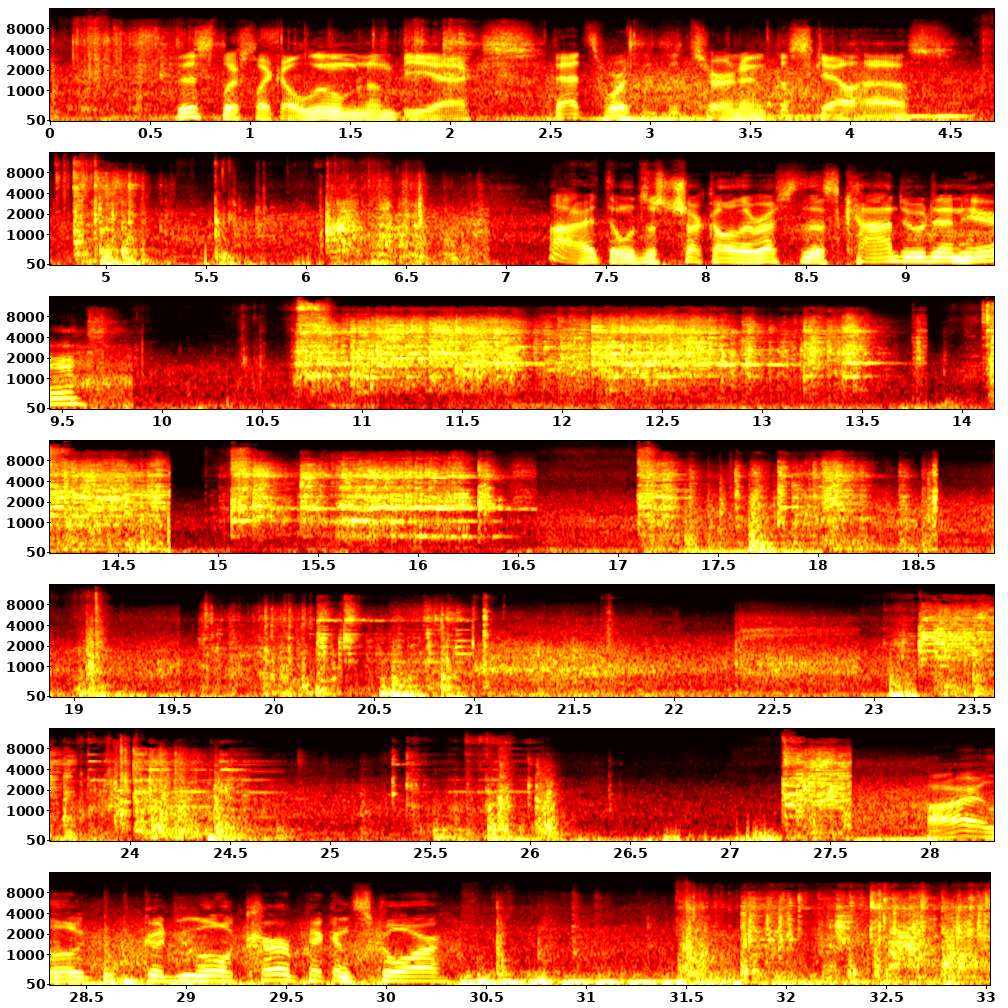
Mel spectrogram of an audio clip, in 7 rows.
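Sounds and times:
metal conduit clattering and ringing: 19.6s - 21.2s, 23.0s - 26.3s.

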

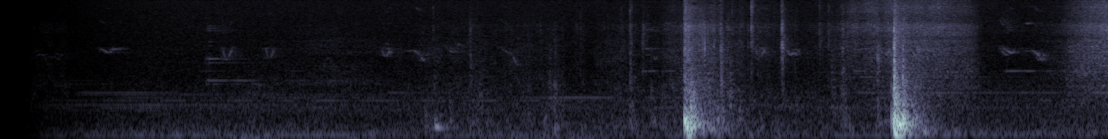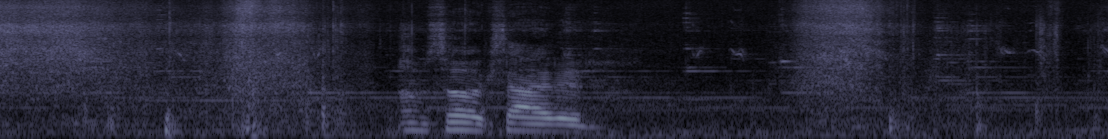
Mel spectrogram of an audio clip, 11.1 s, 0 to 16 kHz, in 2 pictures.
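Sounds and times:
hands slapping cardboard box: 3.4s - 3.8s, 4.4s - 4.8s.

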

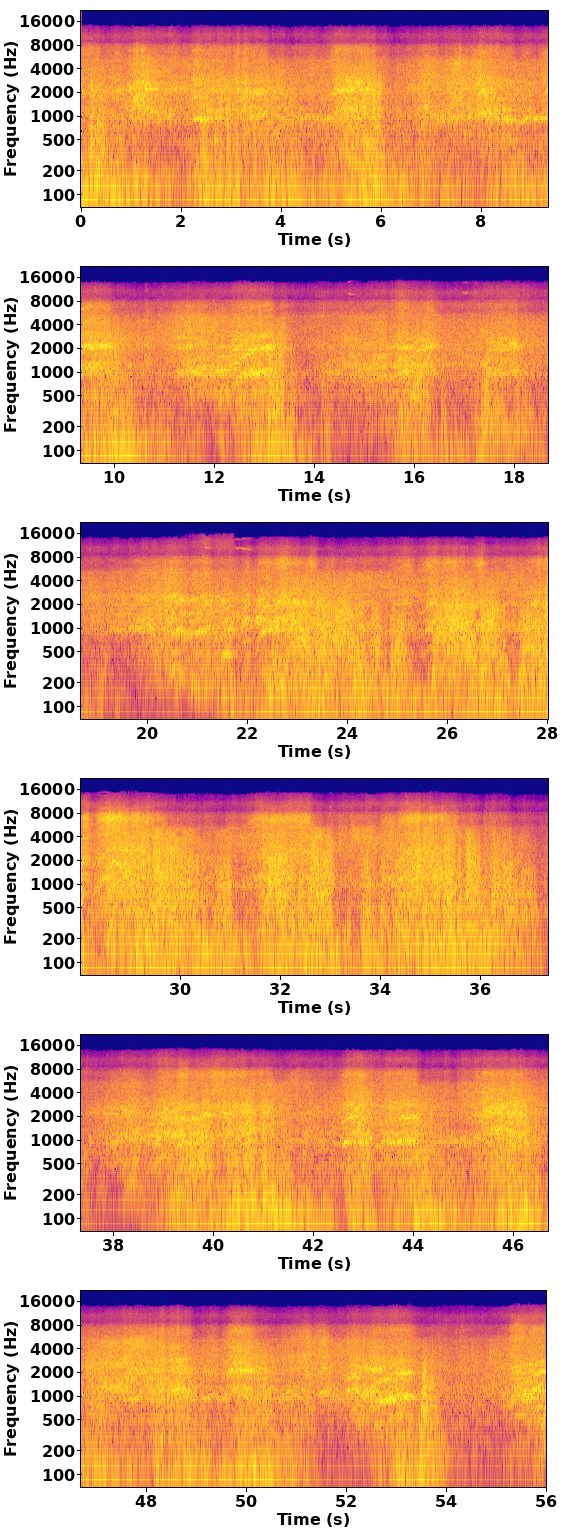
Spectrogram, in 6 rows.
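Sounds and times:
wind and tyre noise: 0.0s - 56.0s.

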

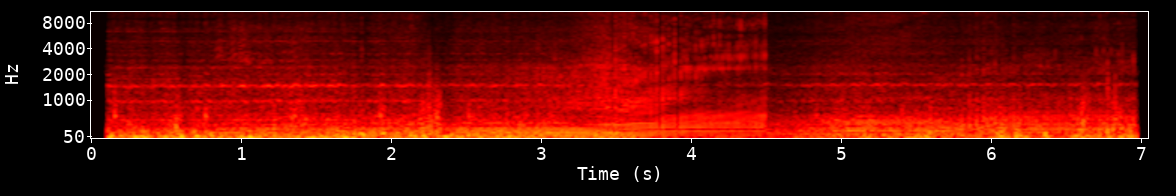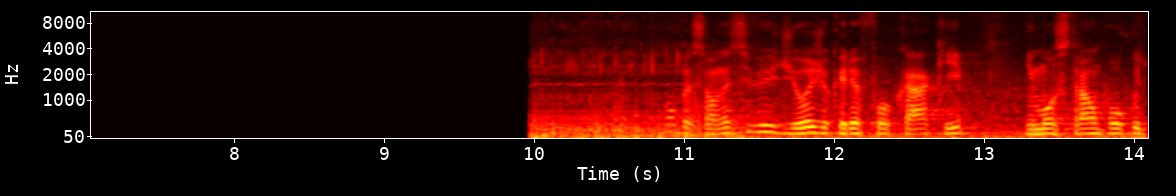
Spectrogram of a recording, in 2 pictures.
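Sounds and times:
wind rushing over microphone: 0.2s - 4.0s, 4.7s - 7.0s, 10.0s - 11.7s
high motor whine: 0.2s - 7.0s, 10.0s - 11.8s
pitched engine-like tone: 0.2s - 7.0s
bike tyre noise: 10.0s - 11.9s.

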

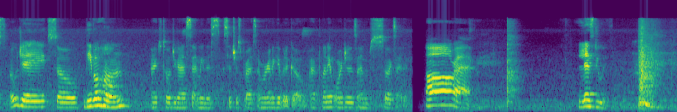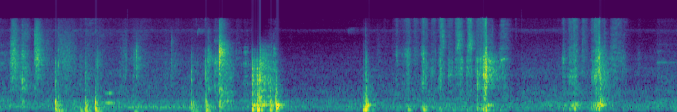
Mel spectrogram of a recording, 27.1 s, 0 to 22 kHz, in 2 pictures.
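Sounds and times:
knife cutting on wooden board: 21.4s - 23.8s, 24.8s - 26.0s.

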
